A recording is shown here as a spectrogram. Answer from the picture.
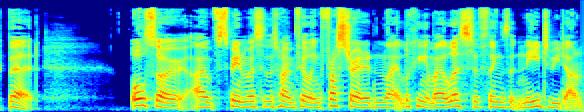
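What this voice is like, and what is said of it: Sick, unwell-sounding voice. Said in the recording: “as you might be able to tell from my voice, not brilliant... health-wise”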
